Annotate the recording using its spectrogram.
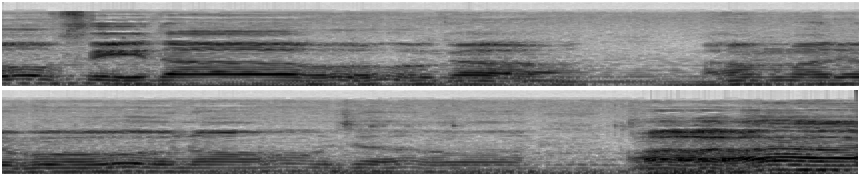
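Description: A man singing a slow, ornamented Hindi film-song melody to his own electronic keyboard accompaniment, illustrating raga Gujari Todi. The sung line breaks off briefly about two seconds in, then resumes and swells louder near the end.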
